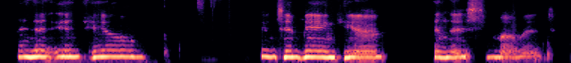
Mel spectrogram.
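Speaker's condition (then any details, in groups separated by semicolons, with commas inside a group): ALS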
